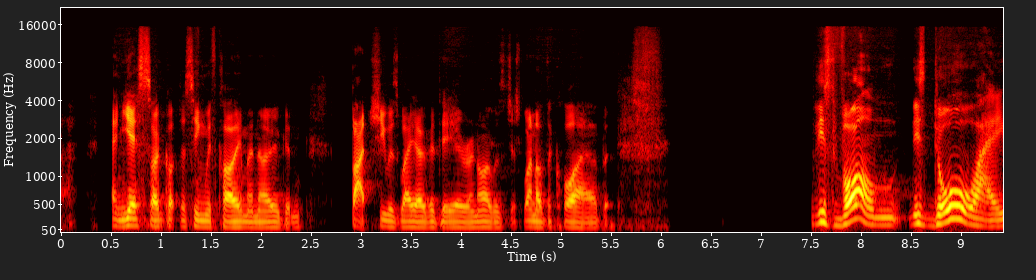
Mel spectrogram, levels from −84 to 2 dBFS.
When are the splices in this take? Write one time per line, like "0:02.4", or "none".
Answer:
none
